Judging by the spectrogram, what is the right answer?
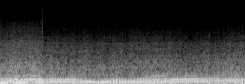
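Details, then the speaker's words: One-owner 1962 Austin Healey 3000 MK2 BT7, tri-carb six-cylinder, driving off: deep smooth even exhaust rumble, steady revs under light load, no knocks or misses; great-sounding healthy engine. "so let's take a spin it's right up oh yeah the great sounding car yeah"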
